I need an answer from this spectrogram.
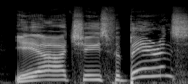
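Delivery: strong, distinct Australian accent, slow and high. Suggesting a phrase works better in an accent: strong Australian accent. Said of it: "If you say it with a real distinct Australian accent".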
